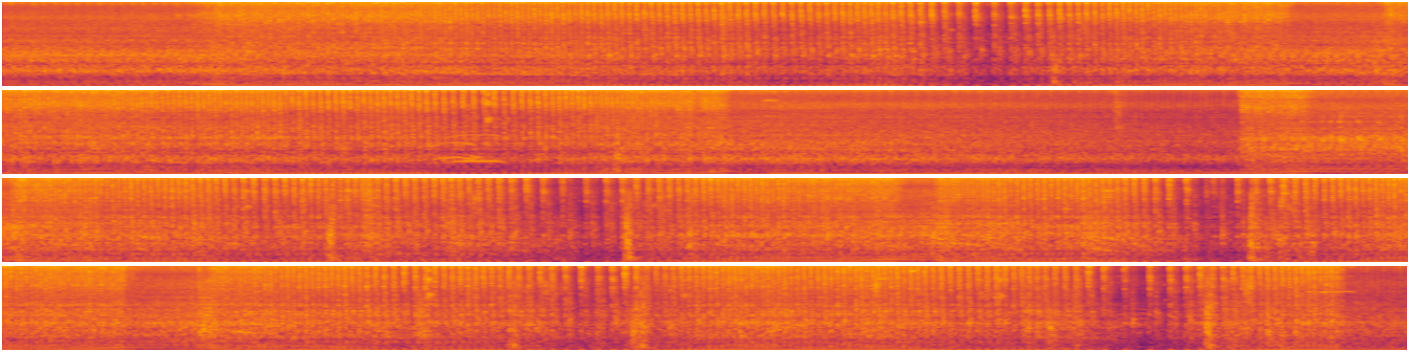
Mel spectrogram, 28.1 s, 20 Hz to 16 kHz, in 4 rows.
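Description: Mahindra B 275 DI tractor's three-cylinder diesel engine working hard to haul a heavily loaded trailer through soft mud, its revs rising and falling again and again as it strains. A sharp knock stands out about 17 seconds in.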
